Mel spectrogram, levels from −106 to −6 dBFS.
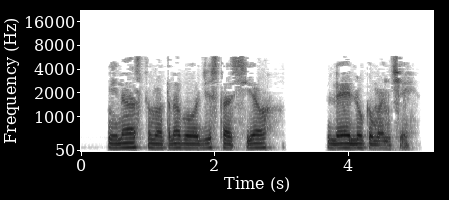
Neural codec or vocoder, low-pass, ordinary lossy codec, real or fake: codec, 16 kHz, 4 kbps, FunCodec, trained on LibriTTS, 50 frames a second; 7.2 kHz; MP3, 24 kbps; fake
